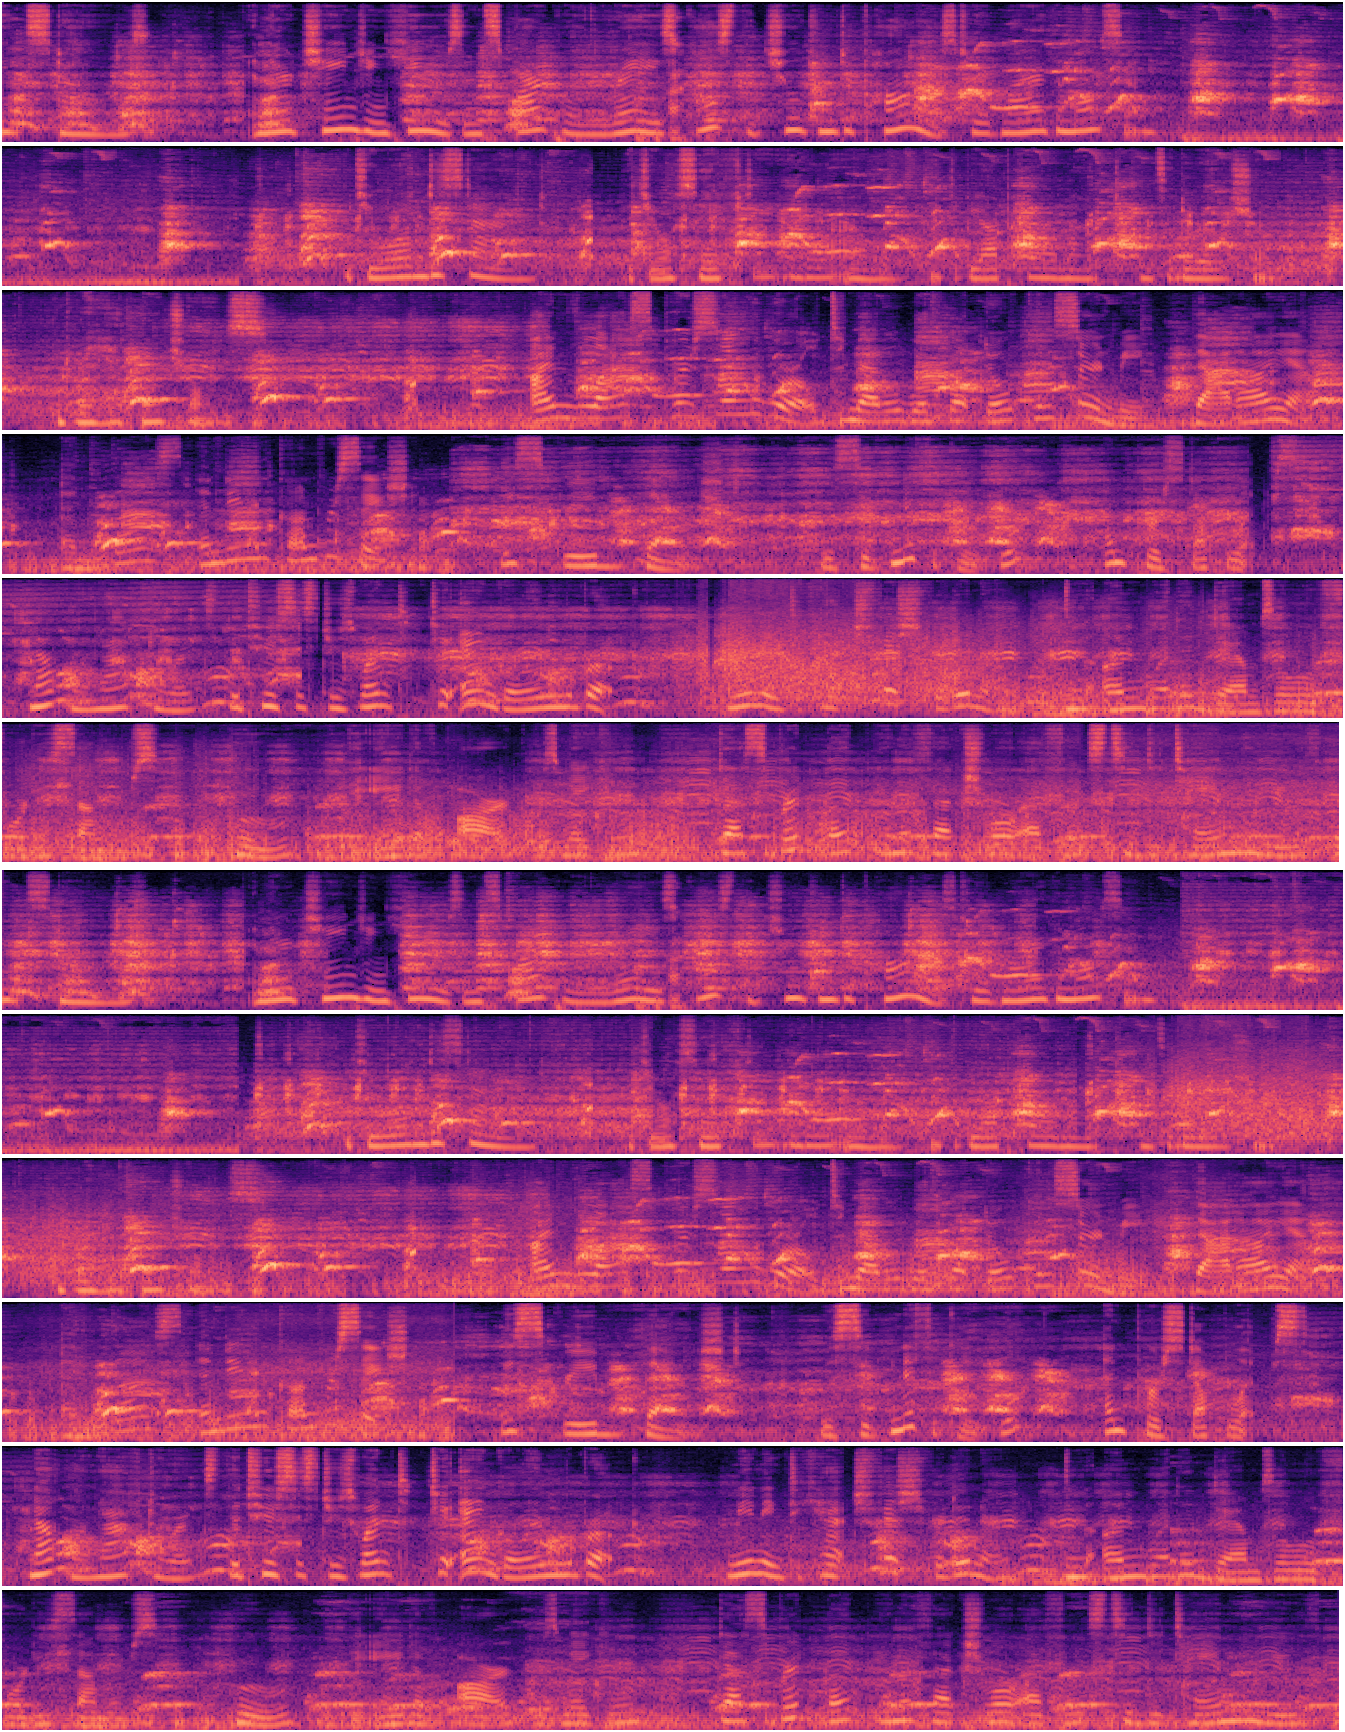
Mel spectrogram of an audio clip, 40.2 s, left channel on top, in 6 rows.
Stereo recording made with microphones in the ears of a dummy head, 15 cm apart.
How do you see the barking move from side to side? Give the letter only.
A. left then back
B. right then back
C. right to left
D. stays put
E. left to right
E.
